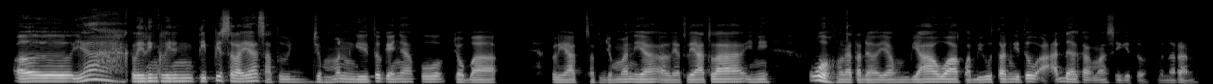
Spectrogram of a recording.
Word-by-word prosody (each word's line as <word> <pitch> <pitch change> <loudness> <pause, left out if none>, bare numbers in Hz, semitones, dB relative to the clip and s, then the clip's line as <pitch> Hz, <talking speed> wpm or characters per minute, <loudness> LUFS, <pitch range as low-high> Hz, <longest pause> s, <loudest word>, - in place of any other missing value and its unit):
eee, 145 +1 +7
ya 195 +10 +2 0.4
keliling-keliling 145 +1 +2
tipislah 150 -1 +1
ya, 155 - +3
1 120 -1 -6 0.3
jam-an 125 +2 -4
gitu 120 +4 0
kayaknya 130 -1 -2
aku 125 0 -2
coba 110 -1 -1 0.6
lihat 110 0 -2
1 105 0 -12
jam-an 115 +4 -3
ya, 120 +1 0
eee, 105 0 -5
lihat-lihat 110 +1 -2
lah 125 +1 +3
ini. 120 +1 -5 0.4
Wuh 190 - +6
ngelihat 115 -1 -3
ada 110 0 -2
yang 110 0 -4
biawak, 120 +1 +3
babi 110 +2 -4
hutan, 125 0 -1
gitu 140 +3 +1
ada 130 -3 -2
Kak, 110 -2 -4
masih 105 -1 -10
gitu, 95 -1 -13
beneran. 95 0 -10
120 Hz, 160 wpm, -25 LUFS, 110-140 Hz, 0.6 s, eee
